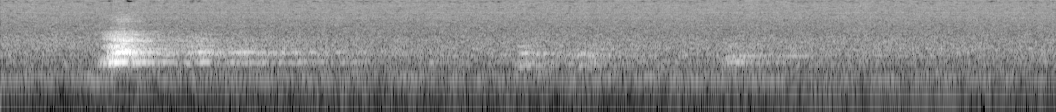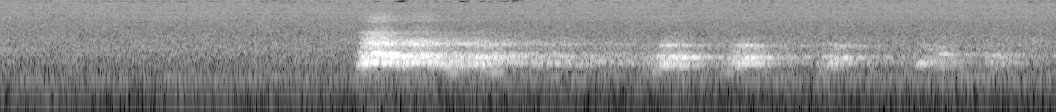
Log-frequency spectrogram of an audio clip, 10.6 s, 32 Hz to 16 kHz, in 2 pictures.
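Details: Rex, a dog, barking in the night, recorded on February 27, 2018: a single sharp bark near the start, faint soft sounds after, then a louder burst of two or three barks trailing into quieter yelps at the end.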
